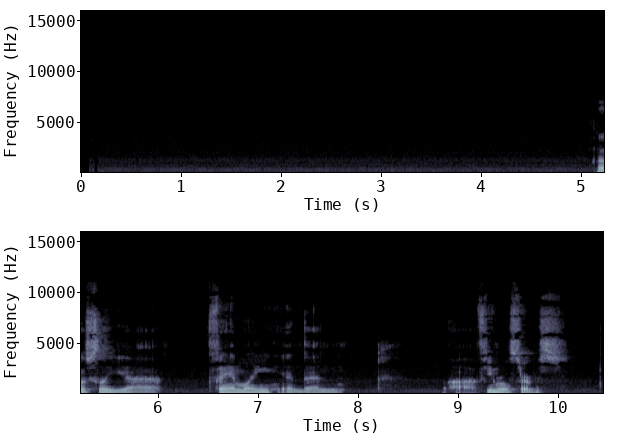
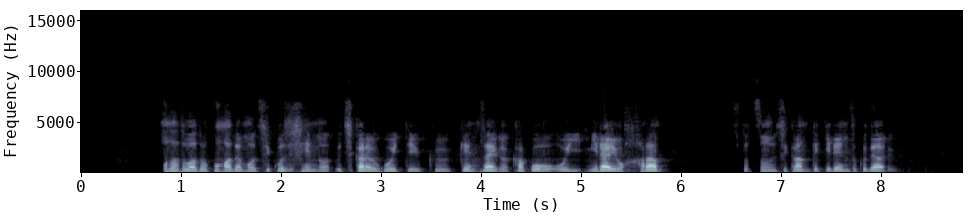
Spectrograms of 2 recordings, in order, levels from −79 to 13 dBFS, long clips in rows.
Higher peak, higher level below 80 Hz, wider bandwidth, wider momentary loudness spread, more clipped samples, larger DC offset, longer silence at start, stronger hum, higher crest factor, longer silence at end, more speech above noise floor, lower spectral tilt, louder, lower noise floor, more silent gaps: second, -4 dBFS vs 0 dBFS; first, -52 dBFS vs -60 dBFS; first, 10.5 kHz vs 7.2 kHz; first, 25 LU vs 18 LU; neither; neither; first, 5.15 s vs 0.8 s; neither; about the same, 24 dB vs 22 dB; second, 0.4 s vs 0.7 s; second, 35 dB vs 56 dB; second, -5.5 dB/octave vs -7.5 dB/octave; second, -24 LUFS vs -21 LUFS; second, -58 dBFS vs -77 dBFS; neither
